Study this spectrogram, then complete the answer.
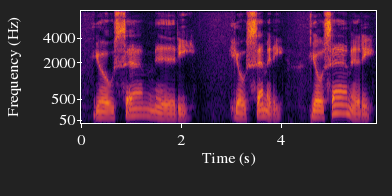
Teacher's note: The E at the end is pronounced with a long E, like green beans.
